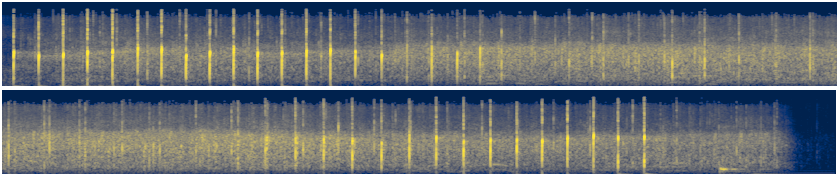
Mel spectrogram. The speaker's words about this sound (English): And the interns and all of our partisan and administrative staff, we truly thank you all, and a joint applause for all.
